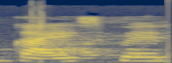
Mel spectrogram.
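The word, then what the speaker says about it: χ²: जिसे लिखा जा सकता है ये जो कैपिटल x जैसी शेप इसको हम काई स्क्वायर ही प्रोनाउंस करेंगे।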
